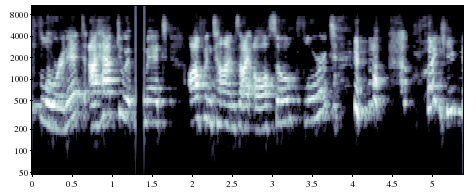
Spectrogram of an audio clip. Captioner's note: laughing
